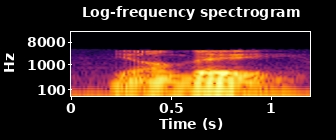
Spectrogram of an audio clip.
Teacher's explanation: And the first H sounded as an aspirate. The accent should be on the final syllable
